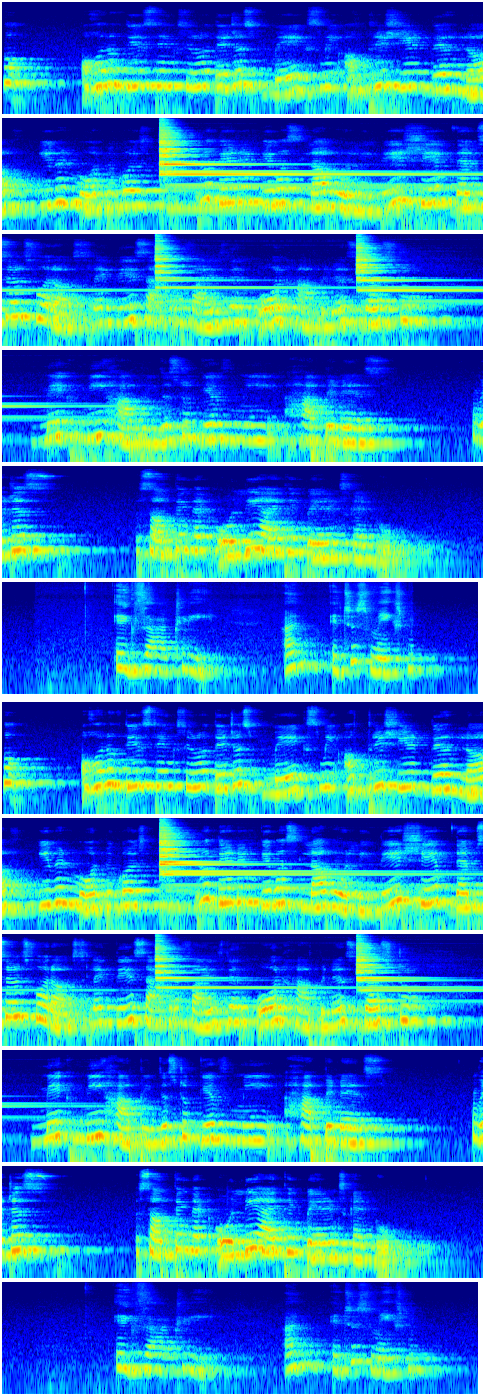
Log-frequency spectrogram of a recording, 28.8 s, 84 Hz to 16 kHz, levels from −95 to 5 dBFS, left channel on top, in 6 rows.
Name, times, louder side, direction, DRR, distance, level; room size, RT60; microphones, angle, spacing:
voice 1, 0.8-4.9 5.2-6.2 6.7-13.8 14.7-18.1 19.1-19.5 20.6-23.1, right 2 dB, 75° right, 3 dB, 0.3 m, -31 dB
sound 1, 6.4-10.1 11.1-12.7 13.2-14.8, left 1 dB, 15° left, 1.0 m, -30 dB
voice 2, 25.2-26.2 26.9-28.2, left 3 dB, 75° left, 8 dB, 0.3 m, -37 dB
3.8 x 3.1 x 2.9 m, 1.1 s
head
